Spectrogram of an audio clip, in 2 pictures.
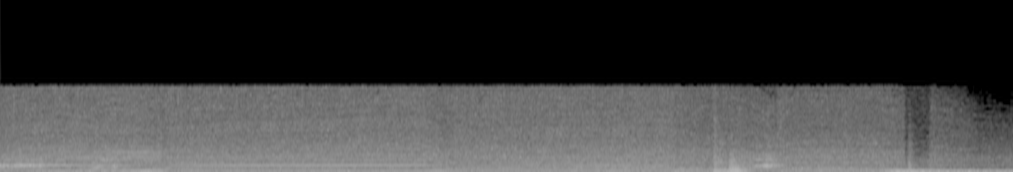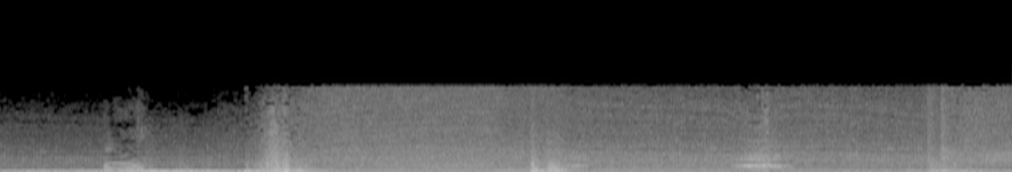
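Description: A car engine hums and revs, shifting through gears.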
